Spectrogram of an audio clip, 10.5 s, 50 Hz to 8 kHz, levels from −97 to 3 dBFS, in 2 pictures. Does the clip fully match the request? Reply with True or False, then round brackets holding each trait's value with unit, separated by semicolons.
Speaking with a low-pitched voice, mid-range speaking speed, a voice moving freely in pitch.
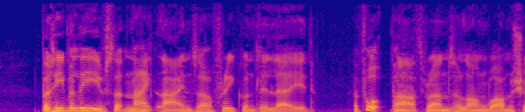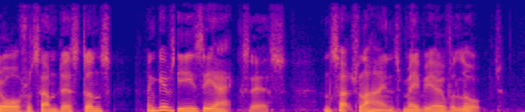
True (125 Hz; 160 wpm; 5.7 semitones)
